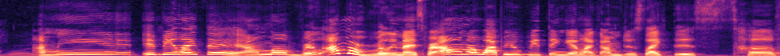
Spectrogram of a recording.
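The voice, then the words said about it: Naturally high-pitched voice. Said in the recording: “my voice is just naturally um kind of high ... my shit is always high”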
